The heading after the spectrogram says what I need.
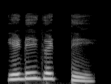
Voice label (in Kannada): "ಎಡಗಡೆ", Kannada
